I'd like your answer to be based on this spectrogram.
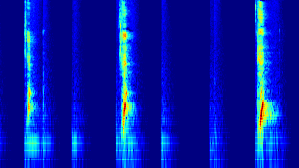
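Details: Hiccups sound effect: three abrupt, sharp gulping bursts a couple of seconds apart on a quiet background.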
